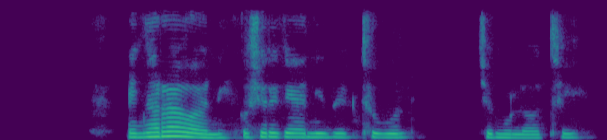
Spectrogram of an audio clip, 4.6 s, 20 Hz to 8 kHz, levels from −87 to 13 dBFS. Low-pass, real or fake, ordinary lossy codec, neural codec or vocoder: 7.2 kHz; fake; AAC, 48 kbps; codec, 44.1 kHz, 7.8 kbps, DAC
